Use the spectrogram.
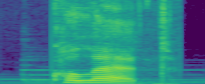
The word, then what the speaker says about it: Colette: story oh excuse me apparently I was pronouncing the name wrong it is Colette but I like my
